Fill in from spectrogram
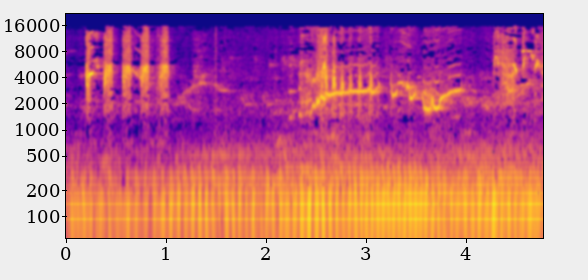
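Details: Orange-headed thrush singing ngecip, ngecit and ngeplong styles to make other birds join in; a quick series of sharp high chips, then warbled, swooping whistled phrases over a steady low hum.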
